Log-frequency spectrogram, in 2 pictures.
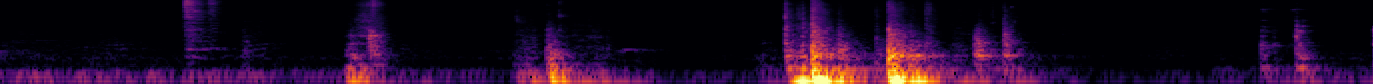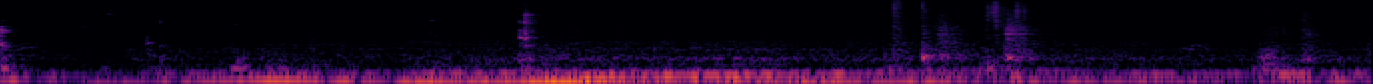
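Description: Knocks and clatters of parts being handled on a chainsaw's engine during repair work, loudest in a quick cluster of knocks about four seconds in.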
